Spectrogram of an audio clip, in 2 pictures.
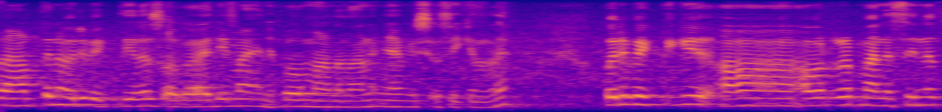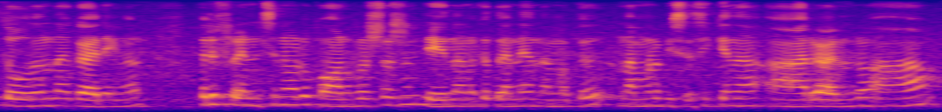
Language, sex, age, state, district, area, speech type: Malayalam, female, 45-60, Kerala, Pathanamthitta, rural, spontaneous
